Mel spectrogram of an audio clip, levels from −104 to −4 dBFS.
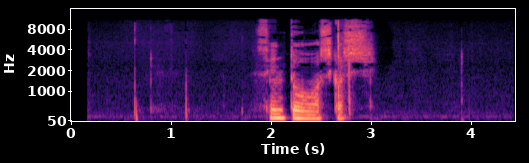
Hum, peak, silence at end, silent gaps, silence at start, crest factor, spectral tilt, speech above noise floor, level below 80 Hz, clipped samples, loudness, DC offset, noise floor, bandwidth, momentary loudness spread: none; -6 dBFS; 1.45 s; none; 0.65 s; 24 dB; -5 dB/octave; 48 dB; -68 dBFS; under 0.1%; -24 LUFS; under 0.1%; -70 dBFS; 11.5 kHz; 28 LU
